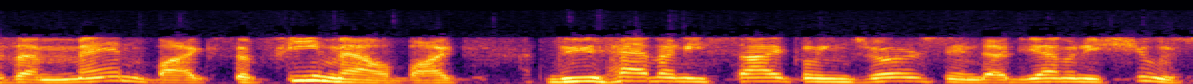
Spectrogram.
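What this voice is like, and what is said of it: Italian accent. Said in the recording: “an Italian accent”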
